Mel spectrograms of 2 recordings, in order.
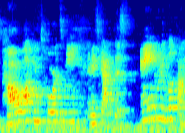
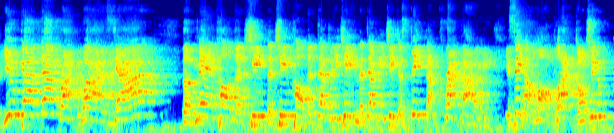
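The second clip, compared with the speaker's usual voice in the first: furious boss; 10 semitones higher, 6 dB louder than usual. Acted. The captain yelling at his smart-mouth cop, a high roaring rant. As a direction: scream it at the wise guy.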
